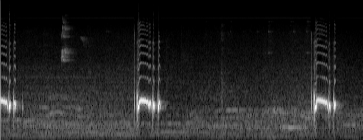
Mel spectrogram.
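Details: {'caption': 'Javanese local zebra dove singing vigorously, each clear phrase starting high and breaking into rapid rolling notes, three phrases spaced about three seconds apart over a quiet background.'}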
